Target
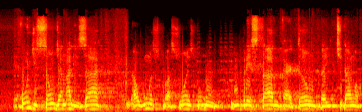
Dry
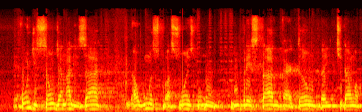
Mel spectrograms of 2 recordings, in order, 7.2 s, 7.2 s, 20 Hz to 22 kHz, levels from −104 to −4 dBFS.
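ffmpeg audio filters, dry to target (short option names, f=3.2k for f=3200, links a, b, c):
-filter_complex "[0:a]asettb=1/sr,asplit=3[a][b][c];[a]atrim=end=2.574[d];[b]atrim=start=2.57:end=4.94,asetpts=PTS-STARTPTS,afade=t=in:d=0.004:c=qsin,afade=t=out:st=2.366:d=0.004:c=qsin,highpass=130,lowpass=2.7k[e];[c]atrim=start=4.936[f];[d][e]acrossfade=d=0.004:c1=hsin:c2=qsin[g];[g][f]acrossfade=d=0.004:c1=qsin:c2=hsin"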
